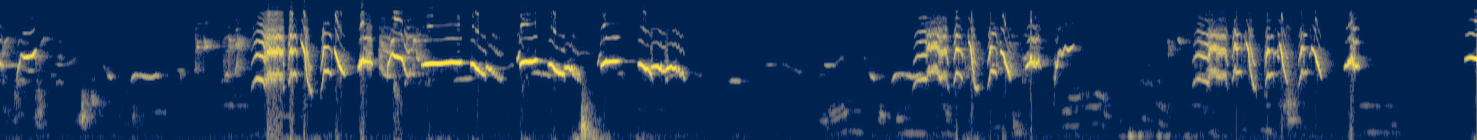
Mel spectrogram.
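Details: Oriental magpie-robin song used as a lure to provoke other magpie-robins into singing. Three loud bursts of rapid, varied phrases mix shrill whistles with harsh, scratchy chatter, separated by short quiet pauses with a few soft notes.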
